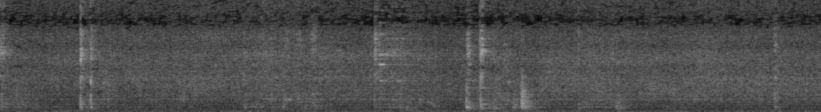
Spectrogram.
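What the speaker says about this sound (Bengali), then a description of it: "এই মশলাটা যতক্ষণ না তেল ছাড়ছে এবং আদা রসুনের কাঁচা গন্ধটা ছাড়ছে ততক্ষণ কিন্তু খুব ভালো করে কষিয়ে যেতে হবে" Spices with ginger and garlic paste frying in oil for a prawn, potato and snake gourd curry, a steady soft sizzle broken by a few sharp scrapes and taps of stirring, close and alone with no talk.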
